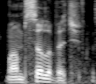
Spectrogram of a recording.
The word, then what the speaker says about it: Momcilovic: Of course, Momcilovic. – See, I was wrong. This is why you don't rely on me with the pronunciations.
